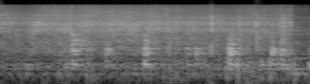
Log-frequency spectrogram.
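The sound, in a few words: chillies, ginger and garlic frying in a pan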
